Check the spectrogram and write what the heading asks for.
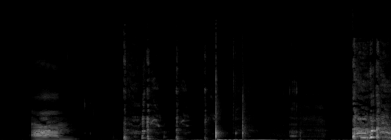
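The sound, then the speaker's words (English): A run of short, sharp coughs, scattered across a few seconds and ending in a louder, harsher burst. A brief voiced sound comes just before them. “A little cough over there.”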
